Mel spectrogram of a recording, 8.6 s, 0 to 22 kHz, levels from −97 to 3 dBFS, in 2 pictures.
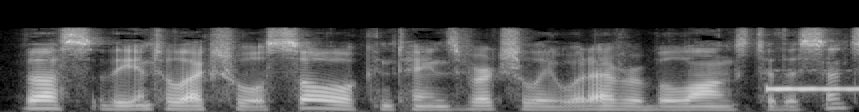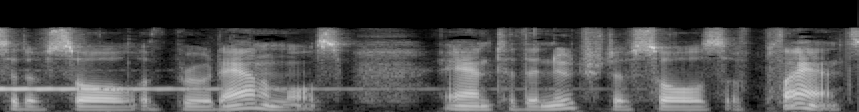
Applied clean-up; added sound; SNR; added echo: none; Piano; 5 dB; none.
